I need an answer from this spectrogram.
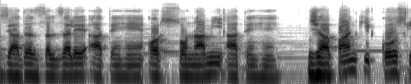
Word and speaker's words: سونامی: Earthquake جیسی وجہ سے۔ لفظ سونامی تلفظ سو نا می سے مل کر بنا ہے۔ جاپانی الفاظ سو جس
